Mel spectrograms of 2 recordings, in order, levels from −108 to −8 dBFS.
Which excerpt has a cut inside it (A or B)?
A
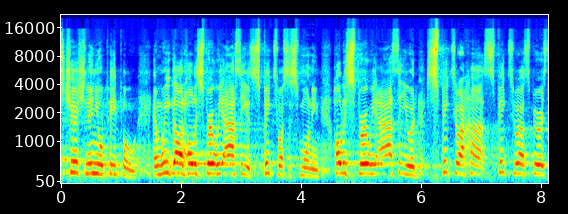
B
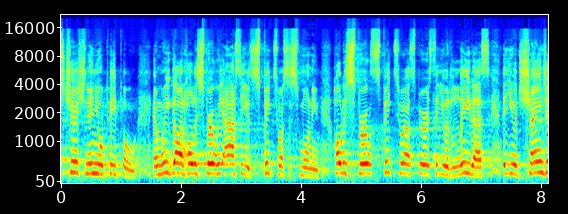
B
